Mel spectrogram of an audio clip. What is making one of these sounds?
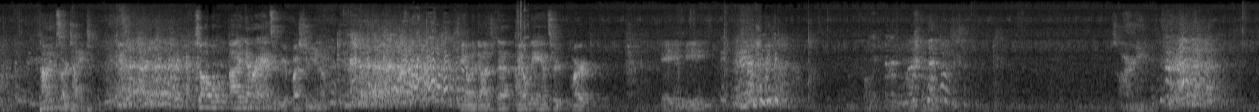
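A young man speaks with animation into a microphone, heard through loudspeakers in a large hall.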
